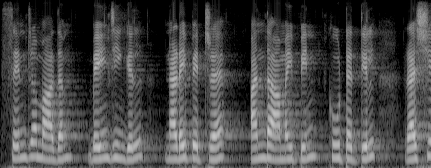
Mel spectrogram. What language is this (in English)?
Tamil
